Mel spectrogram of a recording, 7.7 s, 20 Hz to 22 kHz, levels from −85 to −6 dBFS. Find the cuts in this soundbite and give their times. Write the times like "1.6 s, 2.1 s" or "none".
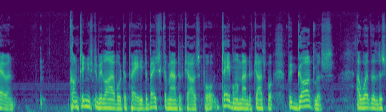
none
